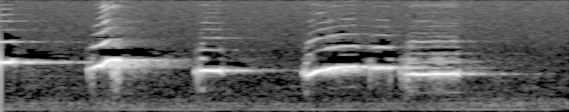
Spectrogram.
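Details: A singing cockatiel gives sustained whistled notes, level then dipping, linked in a short phrase of four or five tones over faint background hum.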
